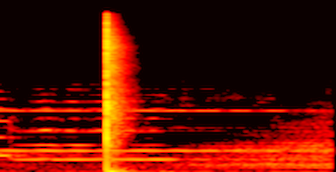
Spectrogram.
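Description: Clapperboard clap sound effect: one sharp crack about three-quarters of a second in, over woodwind music whose held notes die away shortly after.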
